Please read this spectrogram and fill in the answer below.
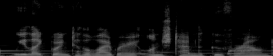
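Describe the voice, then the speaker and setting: Backed by music, a woman speaks at a medium pitch. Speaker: creepypasta narrator. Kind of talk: horror story narration. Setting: home microphone recording.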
